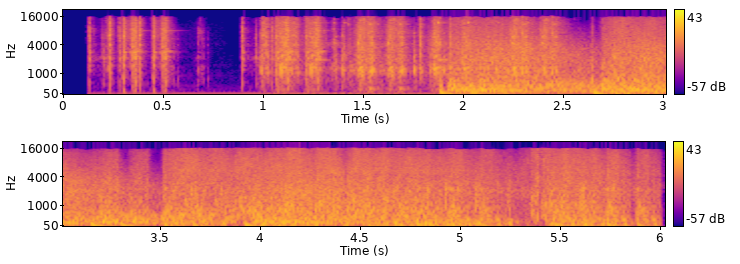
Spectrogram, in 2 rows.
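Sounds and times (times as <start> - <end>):
gunshot: 1.9 - 6.0.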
